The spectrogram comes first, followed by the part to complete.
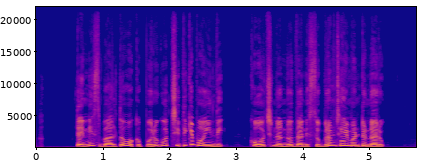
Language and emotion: Telugu, disgusted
